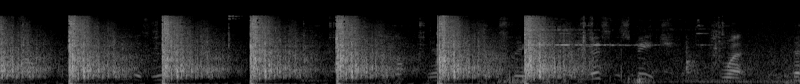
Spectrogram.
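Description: M1 Garand rifle firing blanks in semi-automatic: seven sharp reports roughly a second apart, each trailing off in a short echo. After the last shot, about five seconds in, a high ringing ping lasting about a second: the empty en bloc clip ejecting.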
